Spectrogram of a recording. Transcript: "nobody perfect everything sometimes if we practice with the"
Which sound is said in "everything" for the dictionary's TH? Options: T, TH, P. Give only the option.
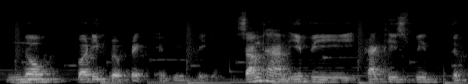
T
